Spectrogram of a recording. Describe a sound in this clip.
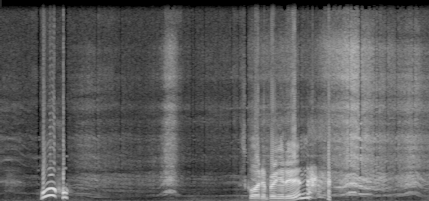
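A small drone whines overhead, its motors revving up and down in pitch.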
